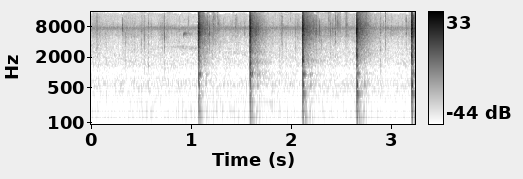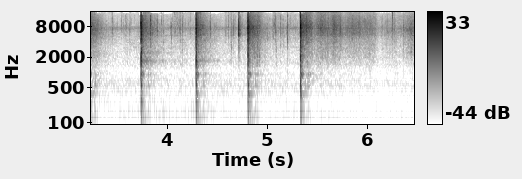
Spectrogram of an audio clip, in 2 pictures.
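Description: A wooden stick knocks hard and fast on a wooden stake.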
